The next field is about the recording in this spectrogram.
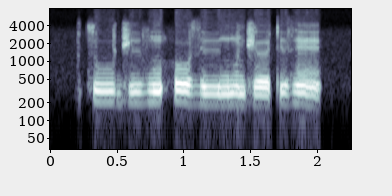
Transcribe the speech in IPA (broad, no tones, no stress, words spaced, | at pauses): t͡suːd͡ʒɨː vũhoː zɨːŋɡõ d͡ʒəːtɨ zɛ̃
